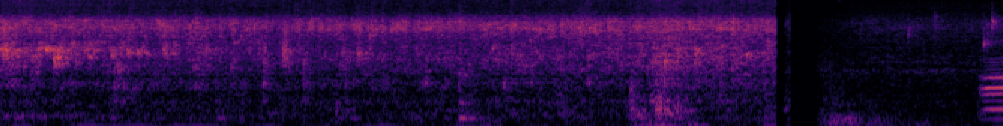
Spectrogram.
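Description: Potatoes fry in hot oil in a pan in a home kitchen. A close, steady, broad hiss holds throughout, drops out briefly near the end, then returns.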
